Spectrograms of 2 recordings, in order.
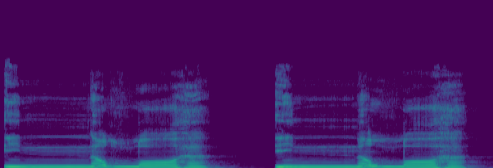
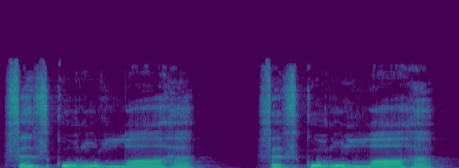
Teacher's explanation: جاء حرف اللام من لفظ الجلالة مفخما في قوله تعالى إن الله إن الله، لأنه مسبوق بحرف مفتوح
